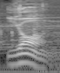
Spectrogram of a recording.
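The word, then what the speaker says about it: よん: is pronounced son Sun four is pronounced yon Yon 5 is pronounced go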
